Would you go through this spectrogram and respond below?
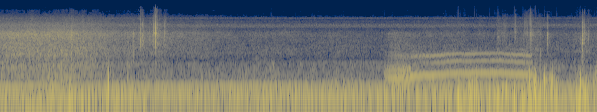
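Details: Stray cat, wary of people, on a road running toward the sea, recorded on a GoPro while a grooming brush is tried. A constant low rumble comes first, then one arched, drawn-out meow near the end.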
